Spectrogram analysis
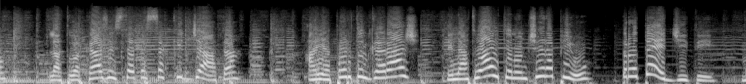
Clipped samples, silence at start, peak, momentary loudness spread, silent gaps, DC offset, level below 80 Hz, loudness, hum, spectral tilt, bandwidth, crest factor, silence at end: under 0.1%; 0 s; -2 dBFS; 10 LU; none; under 0.1%; -26 dBFS; -11 LUFS; none; -5 dB/octave; 16.5 kHz; 8 dB; 0 s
